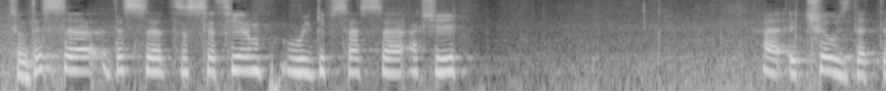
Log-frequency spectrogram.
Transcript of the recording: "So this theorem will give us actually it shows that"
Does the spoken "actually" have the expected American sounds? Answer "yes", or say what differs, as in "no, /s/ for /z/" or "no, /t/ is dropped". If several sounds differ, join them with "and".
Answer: yes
